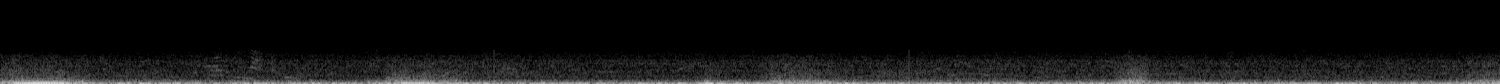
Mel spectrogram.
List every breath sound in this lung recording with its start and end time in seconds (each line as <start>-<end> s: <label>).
0.00-0.89 s: inhalation
3.83-4.71 s: inhalation
7.63-8.51 s: inhalation
11.17-11.62 s: inhalation
14.50-15.00 s: inhalation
